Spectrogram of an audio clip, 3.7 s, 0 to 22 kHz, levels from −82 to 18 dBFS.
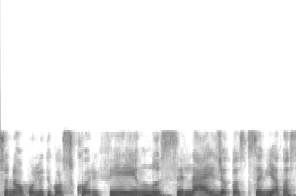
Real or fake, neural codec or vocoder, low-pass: real; none; 7.2 kHz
